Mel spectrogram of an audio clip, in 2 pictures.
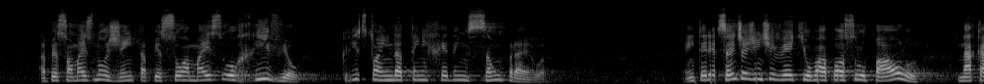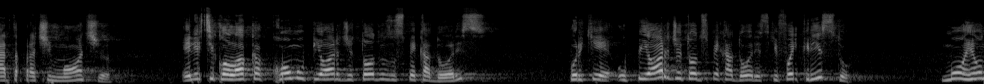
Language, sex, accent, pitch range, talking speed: Portuguese, male, Brazilian, 175-220 Hz, 145 wpm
